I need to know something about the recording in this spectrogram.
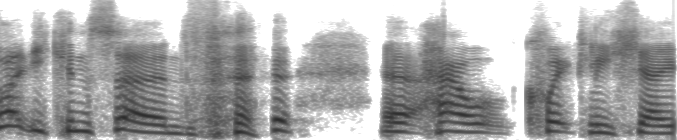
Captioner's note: laughs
